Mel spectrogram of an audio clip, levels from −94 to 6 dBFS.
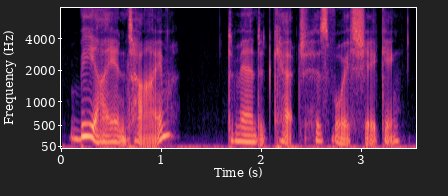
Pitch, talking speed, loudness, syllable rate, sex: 170 Hz, 150 wpm, -20 LUFS, 4.8 syllables/s, female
